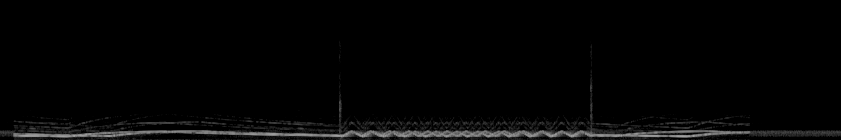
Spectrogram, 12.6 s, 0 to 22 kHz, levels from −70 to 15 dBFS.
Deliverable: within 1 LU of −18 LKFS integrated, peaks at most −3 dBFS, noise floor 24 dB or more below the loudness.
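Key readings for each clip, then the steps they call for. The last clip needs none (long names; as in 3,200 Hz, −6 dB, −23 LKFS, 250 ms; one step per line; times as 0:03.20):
crackle rate 14 per second; integrated loudness −26.0 LKFS; sample peak −13.5 dBFS; target loudness −18.0 LKFS
→ click removal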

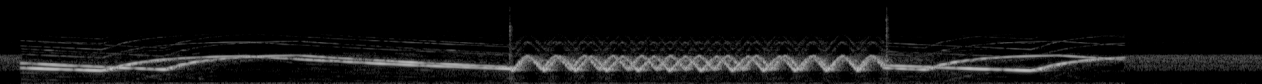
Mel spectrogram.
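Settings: crackle rate 0.079 per second; integrated loudness −26.0 LKFS; sample peak −13.5 dBFS; target loudness −18.0 LKFS
→ level +8 dB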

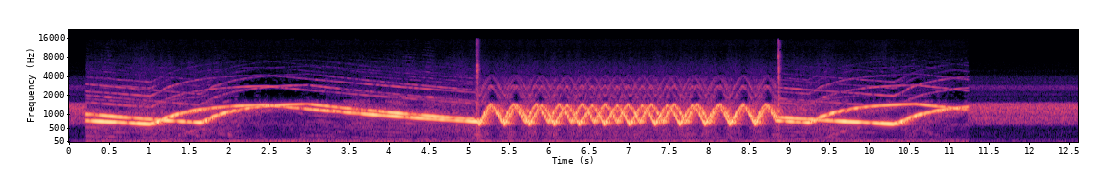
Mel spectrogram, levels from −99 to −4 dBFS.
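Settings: integrated loudness −18.0 LKFS; sample peak −5.5 dBFS; background noise floor −43 dBFS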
